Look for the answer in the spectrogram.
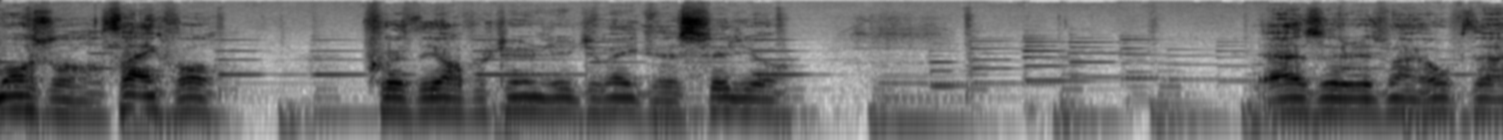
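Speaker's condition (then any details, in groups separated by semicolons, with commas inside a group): Parkinson's disease; deep brain stimulation both sides, tremor both hands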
